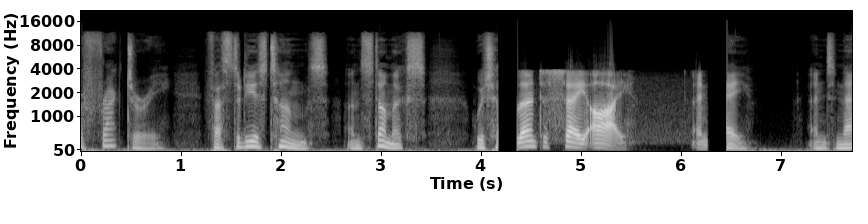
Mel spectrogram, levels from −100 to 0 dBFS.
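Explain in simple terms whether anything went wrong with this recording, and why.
The recording likely had its input switched to a poorer device from 4.16 to 6.46 s. After a 0.2 s silence, the speech turns dull and boxy, with nothing above 3.8 kHz, a change in loudness and faint new background noise, until the original microphone returns.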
